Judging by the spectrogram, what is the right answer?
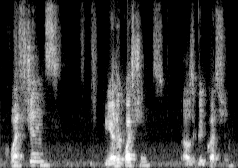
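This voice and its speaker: A man in his thirties teaches a programming class, his voice a little high with some vocal fry, moving at a moderate pace. He's chatty and casual, coaxing students to ask questions. The classroom recording is dull and lo-fi, with faint background hiss.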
